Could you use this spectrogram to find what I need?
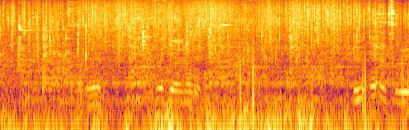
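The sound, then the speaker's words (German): Water pours from the spout of a newly drilled village well's hand pump, a steady splashing, gurgling flow with uneven surges that continues throughout at moderate loudness. “Das Wasser fließt im Rhythmus der Pumpstöße aus dem Ausguss”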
